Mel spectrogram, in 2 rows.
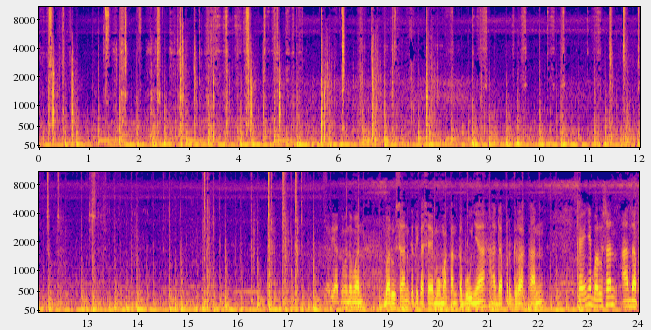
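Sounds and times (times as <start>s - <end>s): machete scraping sugarcane rind: 0.0s - 13.6s
background music: 0.0s - 24.0s.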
